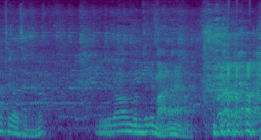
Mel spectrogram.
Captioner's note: laughs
